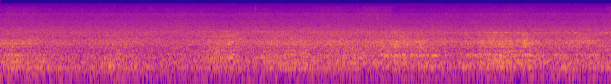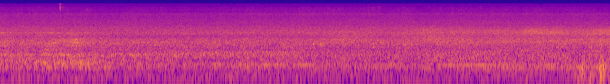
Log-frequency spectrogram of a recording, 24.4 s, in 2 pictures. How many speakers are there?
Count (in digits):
0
